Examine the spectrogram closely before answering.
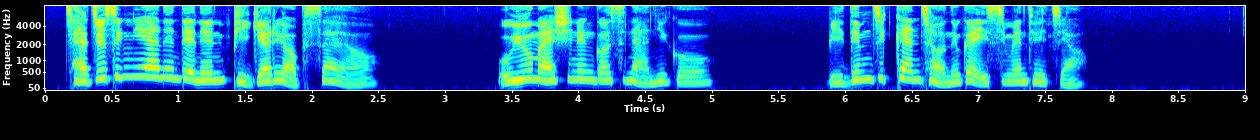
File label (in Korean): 감성이 풍부한 예쁜 무녀 친절한 20대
